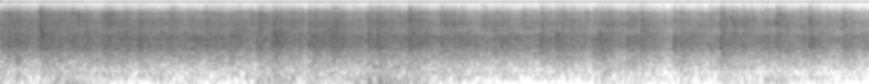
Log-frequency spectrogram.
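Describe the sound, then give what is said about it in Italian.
Steady audience applause fills the whole stretch, a dense crackle of many hands clapping at an even, fairly loud level with no voices rising above it. “Devo applaudire anch'io.”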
